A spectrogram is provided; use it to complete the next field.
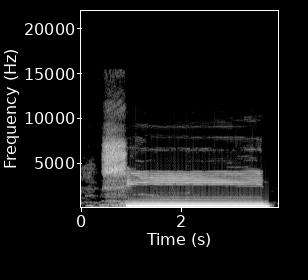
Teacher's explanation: شین بھی بڑی مد کے ساتھ موجود ہے، اس لیے ہم اس کو بھی 5 حرکت کی مقدار کھینچ کر پڑھیں گے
